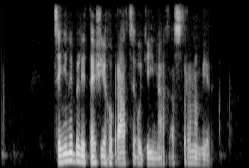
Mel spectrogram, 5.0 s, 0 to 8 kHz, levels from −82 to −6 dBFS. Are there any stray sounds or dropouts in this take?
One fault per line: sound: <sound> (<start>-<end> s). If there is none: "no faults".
no faults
